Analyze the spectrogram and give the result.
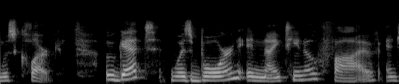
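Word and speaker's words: Huguette: diamond diva this month her name is ooget clark it's spelled e t t h-u-g-u-e-t very french last name was clark uget was born in 1905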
